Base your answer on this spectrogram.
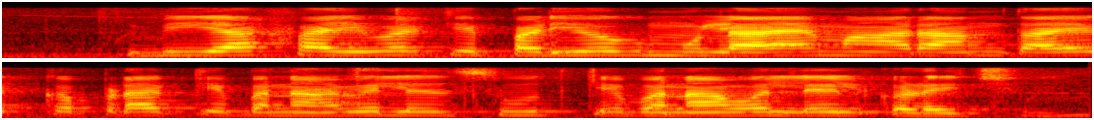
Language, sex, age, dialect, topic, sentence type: Magahi, female, 25-30, Western, agriculture, statement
